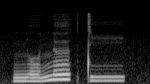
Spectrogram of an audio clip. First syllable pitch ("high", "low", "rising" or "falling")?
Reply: low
